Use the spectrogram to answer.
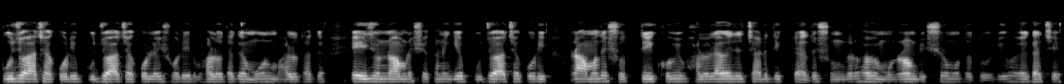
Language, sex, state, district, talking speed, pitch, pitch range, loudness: Bengali, male, West Bengal, Kolkata, 210 wpm, 125 Hz, 120-130 Hz, -20 LUFS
